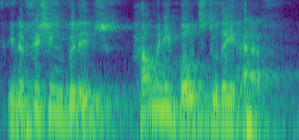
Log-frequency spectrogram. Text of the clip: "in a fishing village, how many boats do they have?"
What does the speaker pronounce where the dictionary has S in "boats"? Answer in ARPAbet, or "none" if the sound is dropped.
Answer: S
